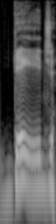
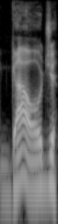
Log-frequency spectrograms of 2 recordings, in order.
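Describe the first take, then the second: First: The vowel sounds like 'ay' in day. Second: The vowel sounds like 'ow' in cow. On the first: The speaker calls it right. "It's actually gauge" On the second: The speaker calls it wrong. "A lot of people might say gouge, which is not the pronunciation"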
